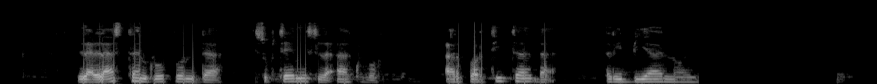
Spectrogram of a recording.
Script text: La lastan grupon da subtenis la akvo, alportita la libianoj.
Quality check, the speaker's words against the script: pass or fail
pass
